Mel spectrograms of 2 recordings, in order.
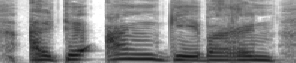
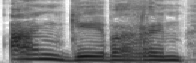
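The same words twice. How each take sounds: First: Even higher squawk with Angeberin hammered; mocking parrot. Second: High, loud squawking taunt; mocking parrot. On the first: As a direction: jeer it louder, leaning on Angeberin. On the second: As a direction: tease her like a cheeky parrot. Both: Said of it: "spottete Kiki".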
